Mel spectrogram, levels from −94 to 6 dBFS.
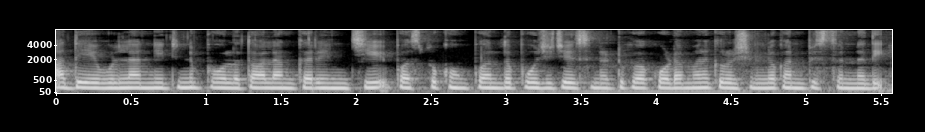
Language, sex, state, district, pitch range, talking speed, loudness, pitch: Telugu, female, Andhra Pradesh, Krishna, 190-200 Hz, 150 wpm, -14 LUFS, 195 Hz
